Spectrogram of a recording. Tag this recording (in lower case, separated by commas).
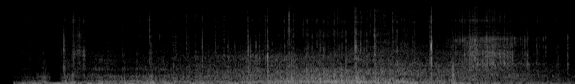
skateboard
